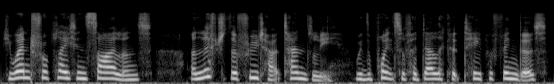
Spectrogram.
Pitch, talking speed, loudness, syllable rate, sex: 260 Hz, 225 wpm, -19 LUFS, 6.4 syllables/s, female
